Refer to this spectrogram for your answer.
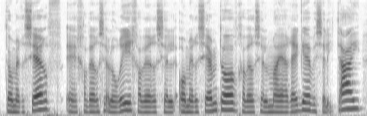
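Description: A woman's voice: sits low, clear, resonant tone. Young woman telling a painful story. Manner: halting, many fillers and restarts. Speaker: guest. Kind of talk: emotional personal account in an interview.

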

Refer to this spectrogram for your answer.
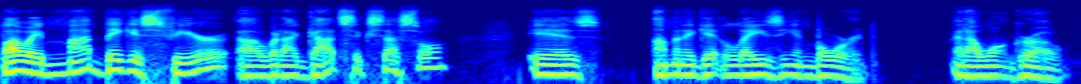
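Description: Male interview guest; lower voice, animated rambling storyteller, dry close sound. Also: normal speed, creaky, no room sound. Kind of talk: casual interview talk.

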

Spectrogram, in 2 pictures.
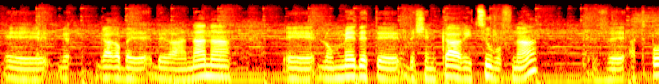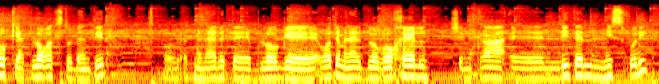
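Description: A man hosting a casual radio-studio podcast interview, eager and excitable, with rambling questions. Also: mid-range voice, over music. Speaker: podcast host.

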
